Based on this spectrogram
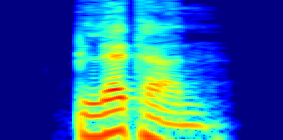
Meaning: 1. to browse 2. to peel off, to flake off
- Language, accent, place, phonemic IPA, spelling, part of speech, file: German, Germany, Berlin, /ˈblɛtɐn/, blättern, verb, De-blättern.ogg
